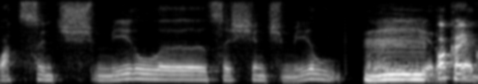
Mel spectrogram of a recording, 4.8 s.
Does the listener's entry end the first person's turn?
Yes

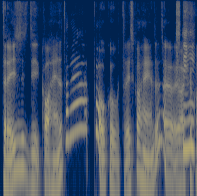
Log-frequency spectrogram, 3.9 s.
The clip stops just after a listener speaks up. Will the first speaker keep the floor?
No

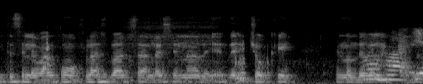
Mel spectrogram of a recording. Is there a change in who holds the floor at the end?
Yes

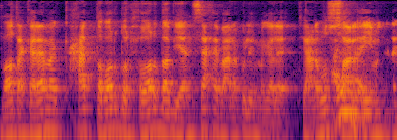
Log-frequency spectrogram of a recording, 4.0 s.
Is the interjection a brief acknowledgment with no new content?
Yes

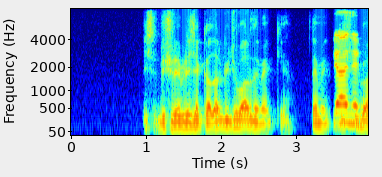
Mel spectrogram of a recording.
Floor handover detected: Yes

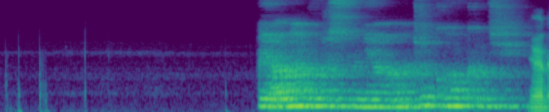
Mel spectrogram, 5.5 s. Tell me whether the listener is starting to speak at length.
Yes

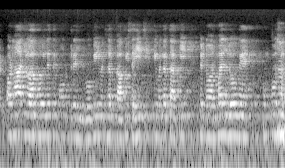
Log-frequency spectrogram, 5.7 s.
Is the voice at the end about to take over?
No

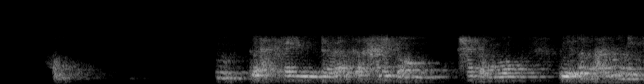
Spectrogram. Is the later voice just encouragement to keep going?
Yes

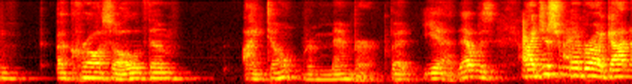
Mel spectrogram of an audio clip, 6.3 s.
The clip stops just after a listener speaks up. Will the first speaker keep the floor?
Yes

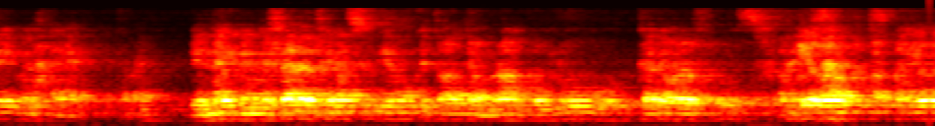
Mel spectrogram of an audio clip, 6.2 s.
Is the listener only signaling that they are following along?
Yes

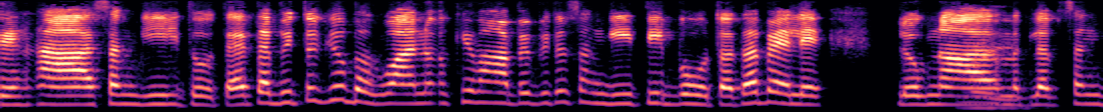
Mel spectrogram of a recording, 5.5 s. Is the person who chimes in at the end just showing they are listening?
Yes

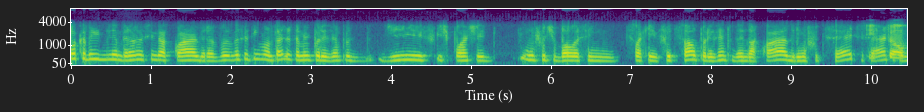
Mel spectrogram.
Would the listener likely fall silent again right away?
No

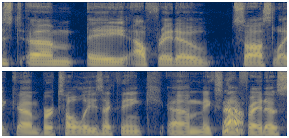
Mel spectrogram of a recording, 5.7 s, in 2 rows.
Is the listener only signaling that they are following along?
Yes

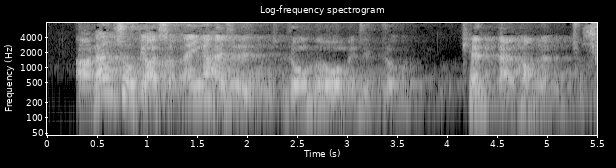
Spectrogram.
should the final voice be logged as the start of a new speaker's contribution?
Yes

